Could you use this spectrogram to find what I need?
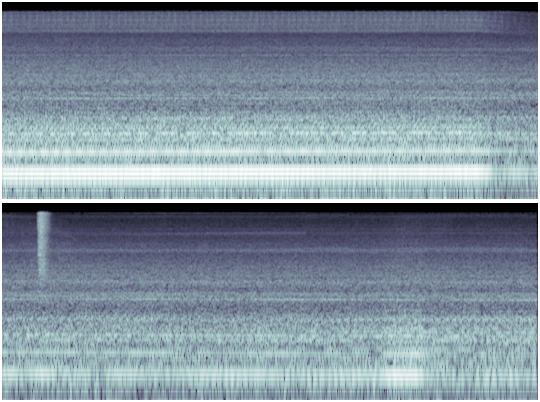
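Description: Tyres hum on a highway.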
